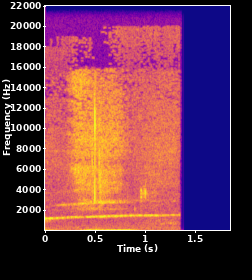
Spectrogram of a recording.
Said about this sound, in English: There's a siren going by my window and I'm going to get a cup of tea.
